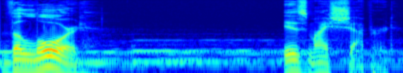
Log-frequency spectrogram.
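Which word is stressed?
Lord. The stress is on the word Lord.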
